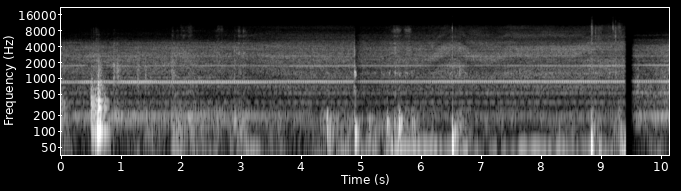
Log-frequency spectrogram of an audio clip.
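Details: Traxxas X-Maxx RC truck after cush drive repair (previously chewing spur and pinion gears), test spin: motor and gears hold one steady whine, no longer rising and falling high-low as before repair; drivetrain spinning smoothly.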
